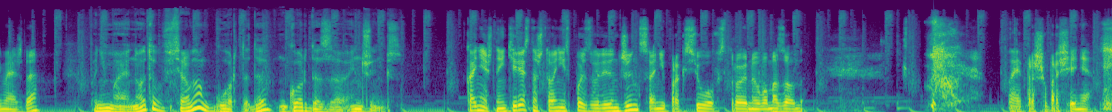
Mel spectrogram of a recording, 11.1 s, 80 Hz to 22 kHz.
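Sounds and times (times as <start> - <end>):
speech: 0.0 - 8.6, 10.1 - 11.1
man sneezing: 9.0 - 10.0.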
